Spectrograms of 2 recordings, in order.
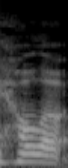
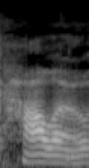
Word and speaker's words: Holo: but you would say Holo I think you would say my holo no you're because it otherwise sounds like Hollow like h-o-l-o you can always correct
